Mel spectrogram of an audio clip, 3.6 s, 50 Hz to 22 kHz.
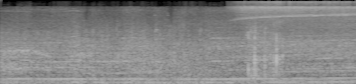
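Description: A BMW race car in the Gran Turismo 7 racing game holds a sustained engine drone at steady revs, with a brief higher whine near the end and no speech.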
